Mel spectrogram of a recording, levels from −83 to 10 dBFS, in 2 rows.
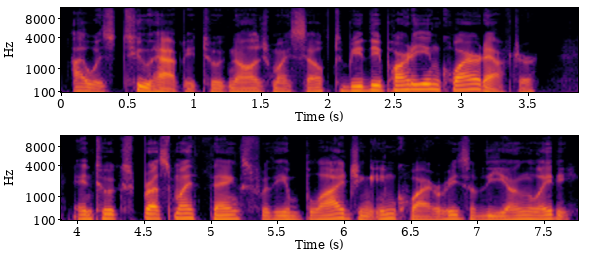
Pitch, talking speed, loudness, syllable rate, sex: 115 Hz, 200 wpm, -21 LUFS, 5.7 syllables/s, male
